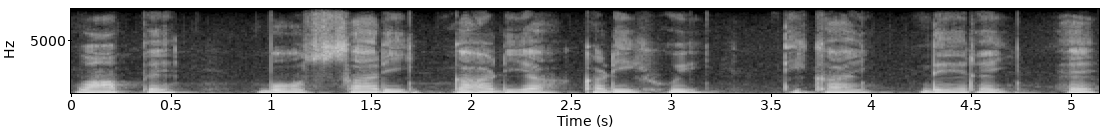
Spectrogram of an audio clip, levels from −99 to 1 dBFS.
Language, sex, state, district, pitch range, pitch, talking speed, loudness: Hindi, male, Rajasthan, Jaipur, 125-135 Hz, 130 Hz, 130 wpm, -20 LUFS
